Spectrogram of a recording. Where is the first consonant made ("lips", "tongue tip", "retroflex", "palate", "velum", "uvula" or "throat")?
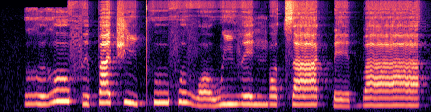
velum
